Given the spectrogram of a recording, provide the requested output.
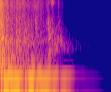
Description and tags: The Sci-Mortar shot is basically this sample without the metallic hit and extra distortion.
